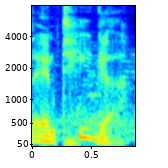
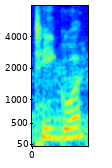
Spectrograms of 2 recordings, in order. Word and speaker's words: Antigua: Now, the proper way to say it is Antigua. It's Antigua, not Tigua.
